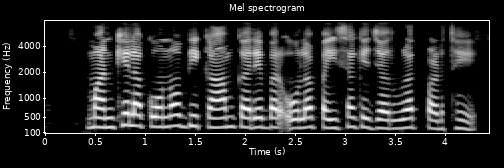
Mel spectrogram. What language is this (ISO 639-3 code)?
hne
